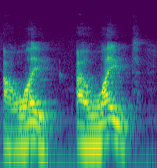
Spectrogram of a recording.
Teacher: it's coming from the back of the mouth with the tongue down rather than allow at the front of the mouth. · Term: dark L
